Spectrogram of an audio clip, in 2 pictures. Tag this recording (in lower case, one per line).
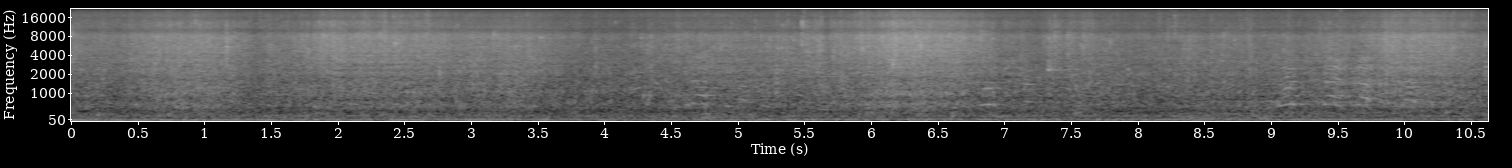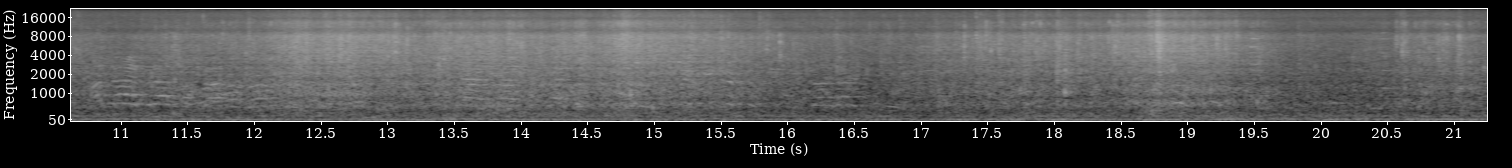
ocean
water
vehicle
water vehicle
